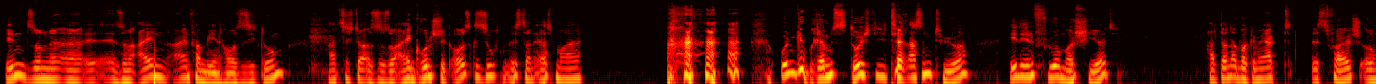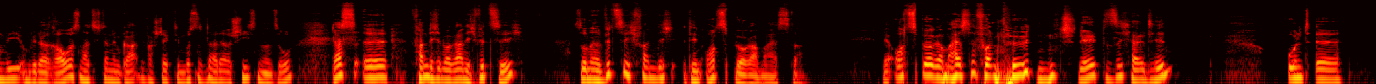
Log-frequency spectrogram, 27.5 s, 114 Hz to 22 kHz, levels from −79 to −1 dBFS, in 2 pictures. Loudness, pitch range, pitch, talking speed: -36 LUFS, 135-175 Hz, 150 Hz, 165 wpm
